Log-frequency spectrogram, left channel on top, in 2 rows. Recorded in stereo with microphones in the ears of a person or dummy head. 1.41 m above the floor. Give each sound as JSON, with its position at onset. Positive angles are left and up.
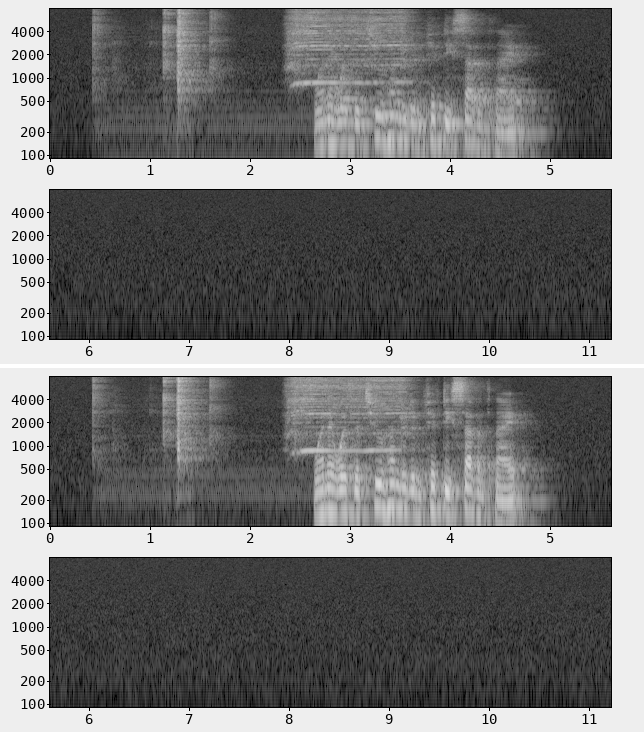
{"t": 0.4, "sound": "a camera shutter", "side_deg": 0, "distance_m": 2.5}
{"t": 2.6, "sound": "a man speaking", "side_deg": -45, "distance_m": 0.5}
